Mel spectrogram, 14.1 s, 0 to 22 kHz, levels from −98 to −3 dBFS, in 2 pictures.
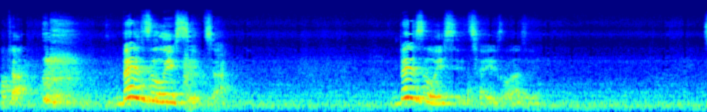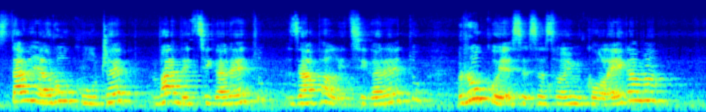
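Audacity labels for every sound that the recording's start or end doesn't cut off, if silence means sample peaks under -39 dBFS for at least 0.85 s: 3.950000	5.380000	sound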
